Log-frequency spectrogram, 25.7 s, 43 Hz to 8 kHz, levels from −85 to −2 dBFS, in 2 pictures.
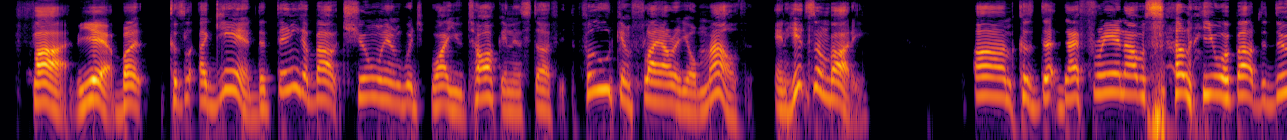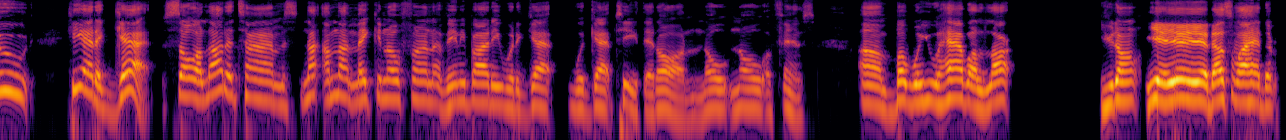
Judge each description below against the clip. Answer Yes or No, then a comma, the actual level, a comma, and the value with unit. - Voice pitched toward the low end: No, medium, 180 Hz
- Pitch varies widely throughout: Yes, wide, 6.4 semitones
